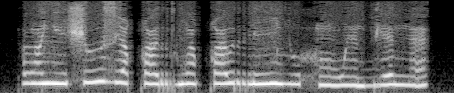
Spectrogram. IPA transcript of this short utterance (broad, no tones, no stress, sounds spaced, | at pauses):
lˠ ĩ lʲ ĩ ʃ ɯ z i qʷ ɯ r ɡ ũ qʷ ɯ r ĩ ʎ u h õ w ẽ bʲ ɛ ŋ ɛ̃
